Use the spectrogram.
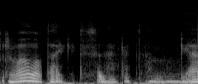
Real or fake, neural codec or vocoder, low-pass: fake; codec, 32 kHz, 1.9 kbps, SNAC; 14.4 kHz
